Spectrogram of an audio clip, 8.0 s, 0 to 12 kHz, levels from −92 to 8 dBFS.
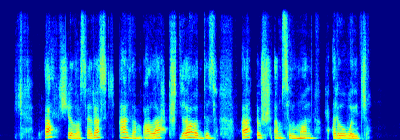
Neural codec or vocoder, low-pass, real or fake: codec, 24 kHz, 1.5 kbps, HILCodec; 10.8 kHz; fake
